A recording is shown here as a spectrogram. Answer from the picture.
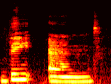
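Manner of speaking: plain reading voice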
